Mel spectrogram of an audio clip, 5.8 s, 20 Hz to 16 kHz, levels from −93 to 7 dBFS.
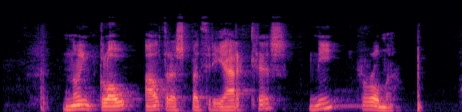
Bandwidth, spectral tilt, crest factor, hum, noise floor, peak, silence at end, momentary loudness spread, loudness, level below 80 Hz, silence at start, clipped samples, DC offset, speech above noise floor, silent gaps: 7.8 kHz; -6 dB/octave; 22 dB; none; -68 dBFS; -2 dBFS; 0.5 s; 17 LU; -23 LUFS; -54 dBFS; 0.5 s; under 0.1%; under 0.1%; 45 dB; none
